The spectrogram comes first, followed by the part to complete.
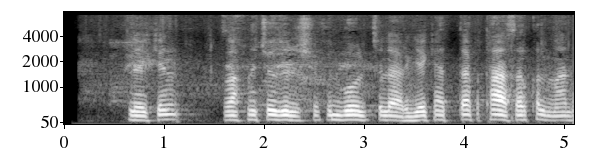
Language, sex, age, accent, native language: Uzbek, male, 18-24, Farg'ona, Uzbek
